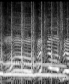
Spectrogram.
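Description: Quick, enthusiastic seal-style clapping at a village gathering, with sharp claps rising beneath a loud, sustained voice that dominates the moment.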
